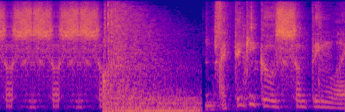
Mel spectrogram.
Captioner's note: boom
